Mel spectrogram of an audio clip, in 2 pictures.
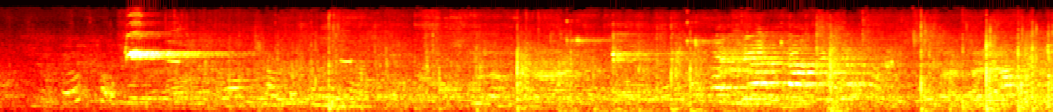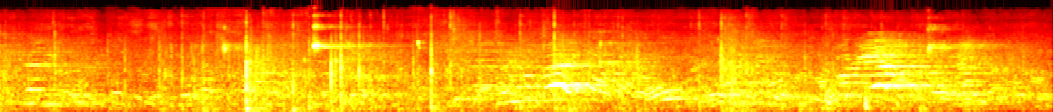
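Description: Young players shout and call out across a large echoing hall.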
